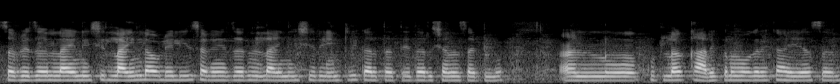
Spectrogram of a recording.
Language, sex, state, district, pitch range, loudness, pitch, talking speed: Marathi, female, Maharashtra, Chandrapur, 190-200 Hz, -18 LUFS, 195 Hz, 130 wpm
